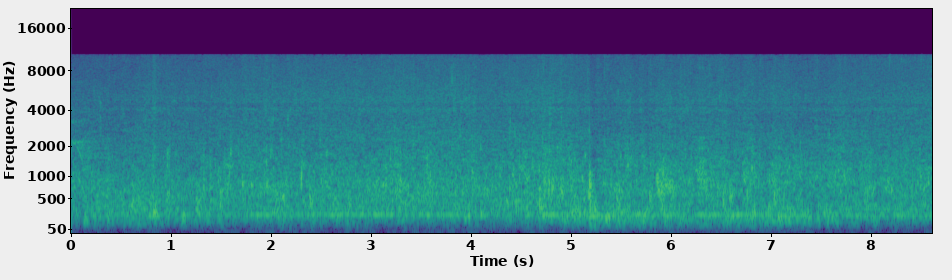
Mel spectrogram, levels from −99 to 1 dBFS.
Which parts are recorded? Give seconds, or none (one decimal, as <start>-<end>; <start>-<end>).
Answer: 0.0-8.6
